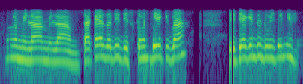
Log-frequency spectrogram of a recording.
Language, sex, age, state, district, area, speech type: Assamese, female, 60+, Assam, Dhemaji, rural, conversation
